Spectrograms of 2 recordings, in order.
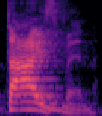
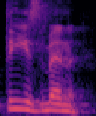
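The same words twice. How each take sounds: First: The name rhymes with Heisman. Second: The name does not rhyme with Heisman. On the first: This is the new pronunciation chosen for a campaign slogan. "to Theismann" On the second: This is the name's original pronunciation. "changing the pronunciation of your last name from Theismann"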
